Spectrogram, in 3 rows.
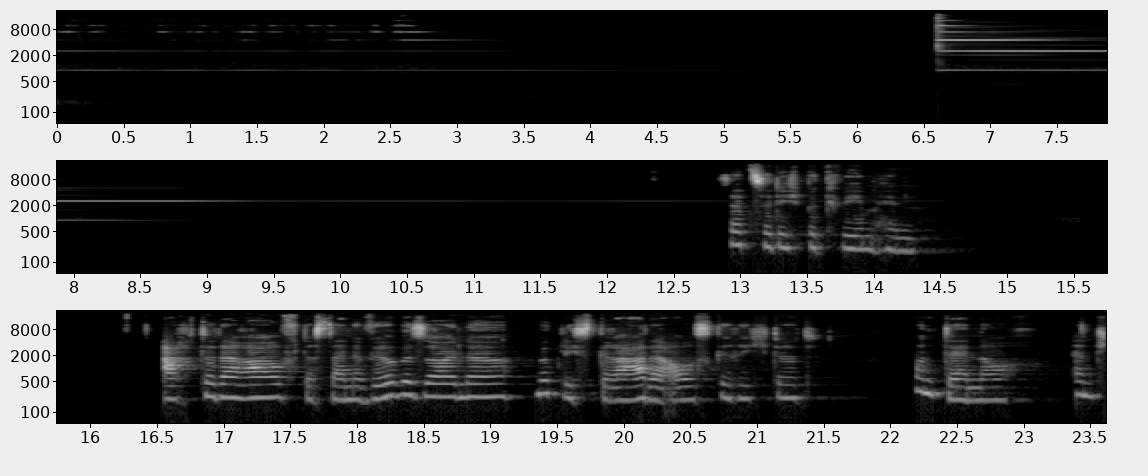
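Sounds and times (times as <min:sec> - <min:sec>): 
singing bowl struck and ringing during a morning meditation: 0:00.0 - 0:04.2, 0:06.6 - 0:12.9
speech: 0:12.9 - 0:14.5, 0:16.6 - 0:21.6, 0:22.2 - 0:23.6.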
